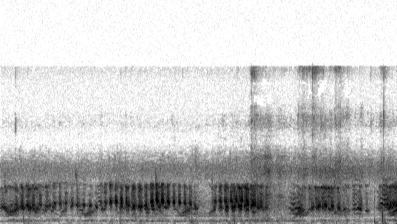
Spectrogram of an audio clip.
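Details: A flock of Eurasian coots chattering in bursts of rapid, harsh, clipped notes that rise and fade every second or so, over a faint steady low hum.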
